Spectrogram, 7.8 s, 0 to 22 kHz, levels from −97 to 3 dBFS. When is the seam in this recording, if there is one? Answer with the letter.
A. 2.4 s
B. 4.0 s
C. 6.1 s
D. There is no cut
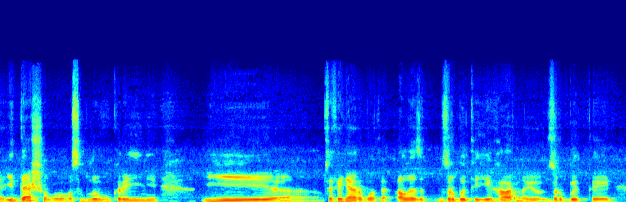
B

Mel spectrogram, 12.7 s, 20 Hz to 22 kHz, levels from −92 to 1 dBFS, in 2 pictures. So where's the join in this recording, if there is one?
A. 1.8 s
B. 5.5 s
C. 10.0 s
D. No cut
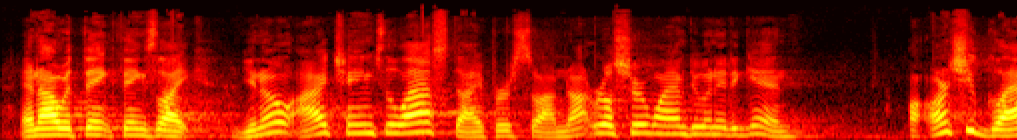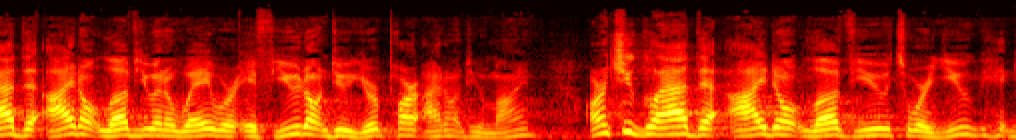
B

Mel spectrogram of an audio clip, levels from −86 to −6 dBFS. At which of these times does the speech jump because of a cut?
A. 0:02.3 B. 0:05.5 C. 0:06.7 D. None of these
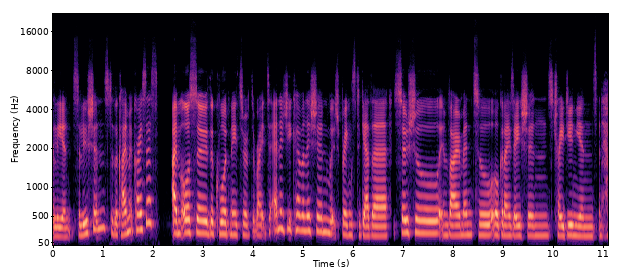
C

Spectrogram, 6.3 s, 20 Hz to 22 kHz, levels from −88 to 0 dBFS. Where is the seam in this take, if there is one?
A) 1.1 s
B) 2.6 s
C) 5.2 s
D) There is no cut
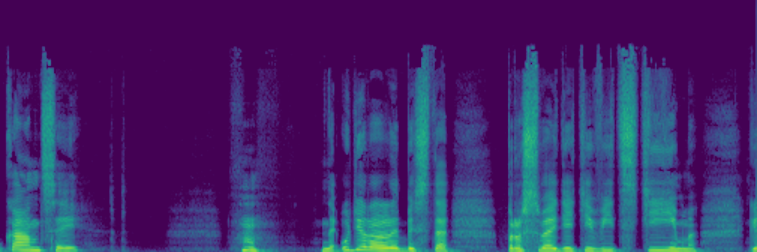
D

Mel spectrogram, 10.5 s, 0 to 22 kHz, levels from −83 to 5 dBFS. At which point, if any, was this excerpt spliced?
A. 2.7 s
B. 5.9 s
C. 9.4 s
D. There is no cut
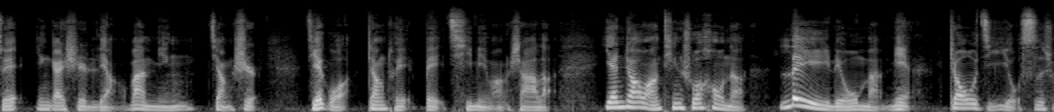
D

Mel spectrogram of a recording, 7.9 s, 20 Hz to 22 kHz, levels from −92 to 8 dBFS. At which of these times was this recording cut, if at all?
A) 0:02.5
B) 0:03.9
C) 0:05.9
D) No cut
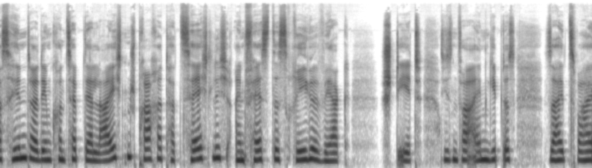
C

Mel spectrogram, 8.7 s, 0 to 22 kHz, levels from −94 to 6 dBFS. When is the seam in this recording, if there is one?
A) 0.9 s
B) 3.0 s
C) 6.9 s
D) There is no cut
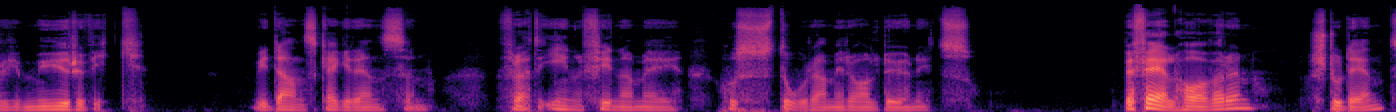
C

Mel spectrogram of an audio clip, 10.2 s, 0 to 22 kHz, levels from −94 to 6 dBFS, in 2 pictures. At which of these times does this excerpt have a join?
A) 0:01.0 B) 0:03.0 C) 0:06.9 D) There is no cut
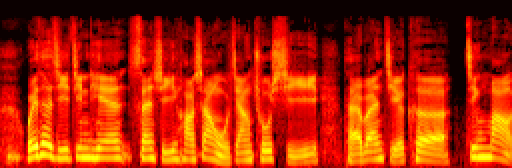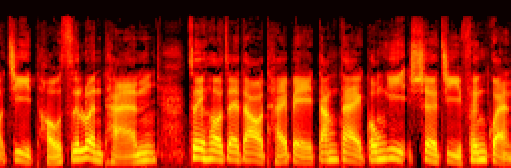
C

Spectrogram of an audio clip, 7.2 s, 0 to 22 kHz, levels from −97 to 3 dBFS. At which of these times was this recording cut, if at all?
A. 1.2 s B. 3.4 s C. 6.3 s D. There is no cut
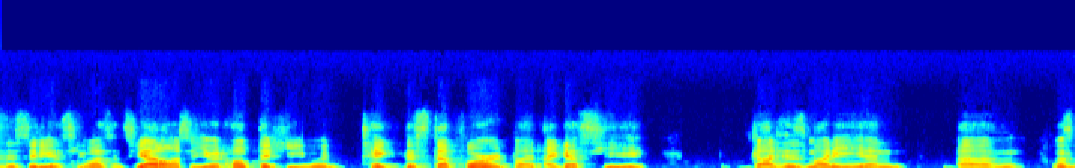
A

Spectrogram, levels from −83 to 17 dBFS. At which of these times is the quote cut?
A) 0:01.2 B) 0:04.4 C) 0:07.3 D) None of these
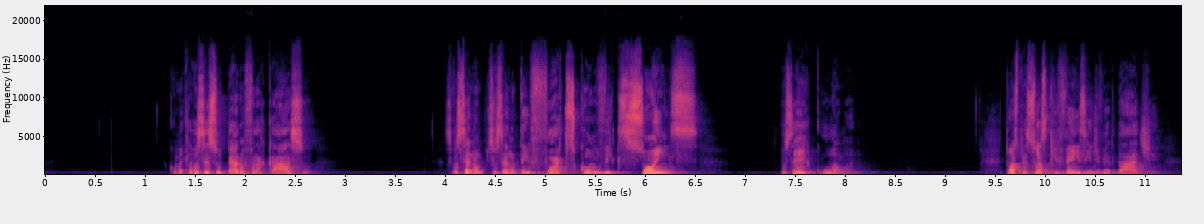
B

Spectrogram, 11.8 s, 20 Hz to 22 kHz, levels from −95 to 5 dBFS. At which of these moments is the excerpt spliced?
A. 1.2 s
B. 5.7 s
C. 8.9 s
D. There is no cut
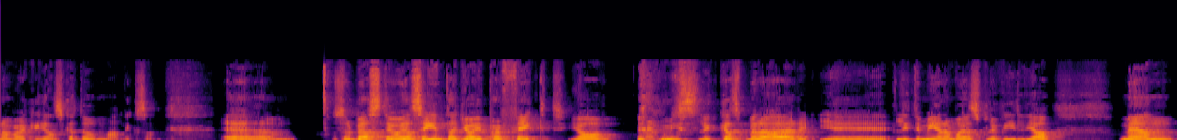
C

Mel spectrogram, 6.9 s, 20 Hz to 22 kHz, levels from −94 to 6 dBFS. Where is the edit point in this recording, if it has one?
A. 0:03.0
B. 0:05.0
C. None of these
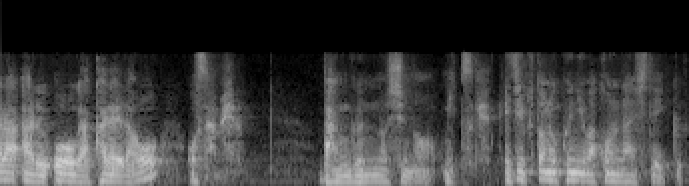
B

